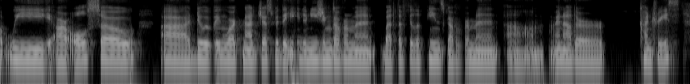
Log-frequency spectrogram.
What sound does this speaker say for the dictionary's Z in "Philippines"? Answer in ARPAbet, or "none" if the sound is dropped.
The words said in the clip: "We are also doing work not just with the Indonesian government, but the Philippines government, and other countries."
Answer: Z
